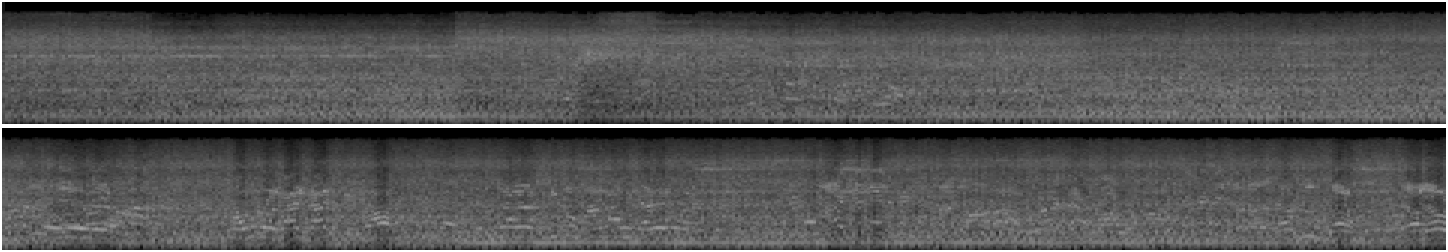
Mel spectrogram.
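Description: A large machine hums steadily.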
